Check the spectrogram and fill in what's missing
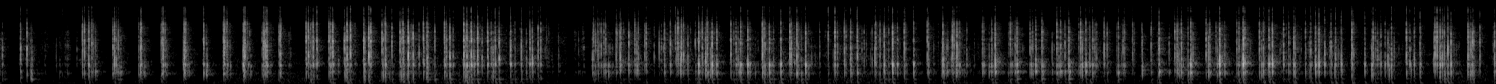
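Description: Long nails tap and scratch rapidly on a concealer's blister pack, a printed cardboard backing with a clear plastic shell. The result is a fast, steady stream of bright, crisp plastic clicks and crinkly scratches, with a brief pause near the six-second mark.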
